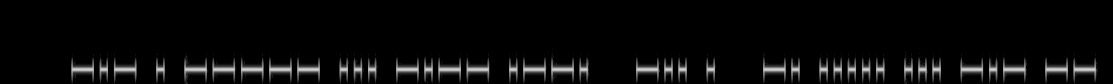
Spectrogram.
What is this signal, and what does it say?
Morse code, heard as a keyed tone, about 17 wpm, 700 Hz. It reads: KE0SYP DE N5SKM
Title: USA Callsign DE Callsign 17wpm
